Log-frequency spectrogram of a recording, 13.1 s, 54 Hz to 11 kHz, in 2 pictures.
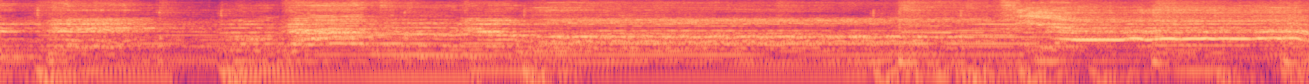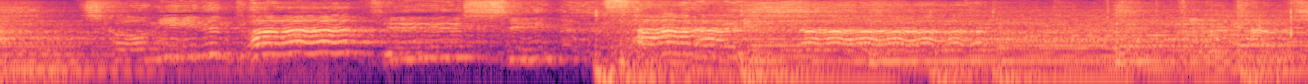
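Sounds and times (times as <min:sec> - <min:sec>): musical accompaniment: 0:00.0 - 0:08.3, 0:09.5 - 0:13.0
person singing with vibrato: 0:00.0 - 0:13.0.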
